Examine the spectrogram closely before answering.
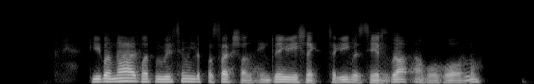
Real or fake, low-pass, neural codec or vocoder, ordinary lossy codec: fake; none; codec, 16 kHz, 0.5 kbps, FreqCodec, larger model; none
